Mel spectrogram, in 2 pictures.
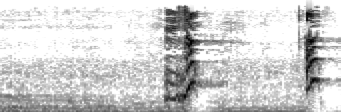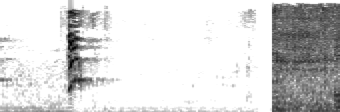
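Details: Corgi dog indoors giving three sharp, high barks about a second apart, each with a rising yelp-like onset, then a pause before a burst of louder noisy sound at the end.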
